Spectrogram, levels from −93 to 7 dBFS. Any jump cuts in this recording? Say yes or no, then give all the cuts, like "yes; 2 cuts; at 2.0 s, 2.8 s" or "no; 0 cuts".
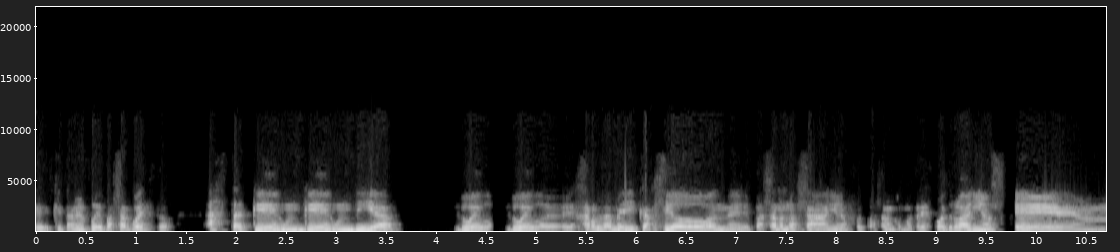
yes; 3 cuts; at 2.7 s, 4.5 s, 9.7 s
